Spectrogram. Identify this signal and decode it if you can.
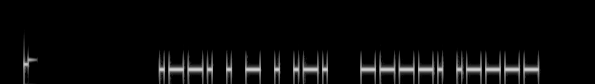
Morse code, heard as a keyed tone, about 25 wpm, 700 Hz. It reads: PETER 91
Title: CWT Exchange 25wpm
